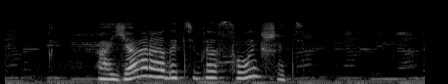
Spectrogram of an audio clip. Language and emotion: Russian, positive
